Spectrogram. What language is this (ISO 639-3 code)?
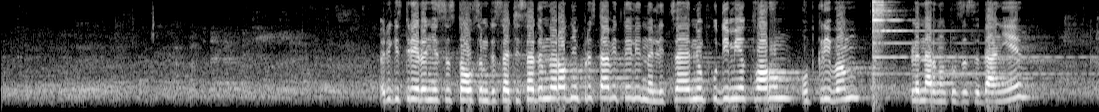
bul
